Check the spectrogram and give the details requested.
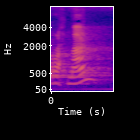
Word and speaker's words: Rahman: yaitu QNet nah Rahman Ya Rahman yang kita bacanya Rachman Itu dari sisi timbangan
